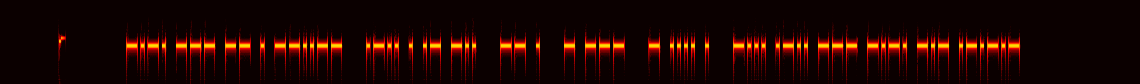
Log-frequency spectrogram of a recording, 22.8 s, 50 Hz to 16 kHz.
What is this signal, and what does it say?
Morse code, heard as a keyed tone, about 17 wpm, 700 Hz. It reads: COME, LEAD ME TO THE BLOCK.
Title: Sentences from Top 1600 Words 17wpm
